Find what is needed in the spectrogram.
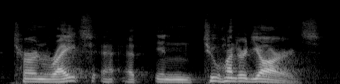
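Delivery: ordinary delivery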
